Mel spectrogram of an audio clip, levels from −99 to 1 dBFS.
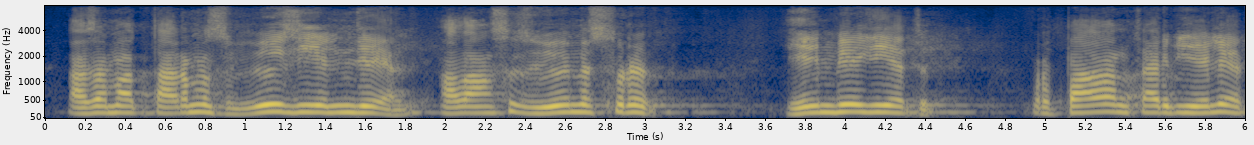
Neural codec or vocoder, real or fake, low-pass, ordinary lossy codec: codec, 16 kHz, 2 kbps, FreqCodec, larger model; fake; none; none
